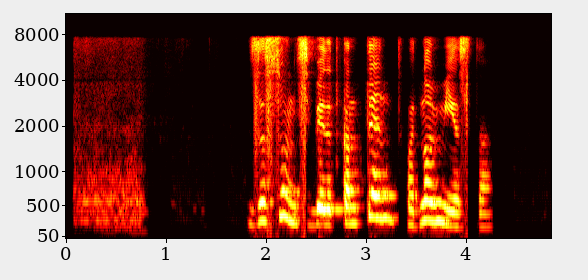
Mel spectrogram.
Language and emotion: Russian, angry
